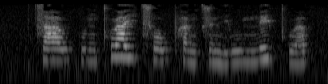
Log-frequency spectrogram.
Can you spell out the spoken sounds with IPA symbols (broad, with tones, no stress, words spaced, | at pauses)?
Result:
t͡saː˨wkʷɐ˨ŋkʷʰaː˥j t͡sʰo˨˥wpʰɐ˨˩ŋ t͡sɵ˨˩njuː˨mn̪e˥j kʷʰɐ˨˥p̚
